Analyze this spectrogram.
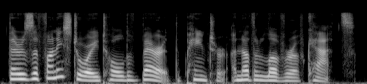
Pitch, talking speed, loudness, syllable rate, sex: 205 Hz, 230 wpm, -17 LUFS, 6.6 syllables/s, female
